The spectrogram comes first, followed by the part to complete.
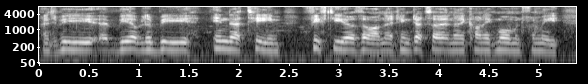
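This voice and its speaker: A man talks at a fairly quick pace with hardly any pauses, in a fairly high, monotone, flat voice. Noticeable background noise runs underneath. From Ireland. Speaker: rallycross driver. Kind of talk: trackside interview. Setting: race circuit motorhome.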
